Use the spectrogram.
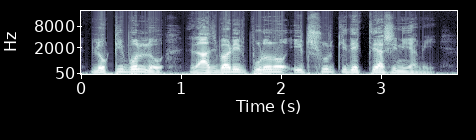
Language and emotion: Bengali, neutral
